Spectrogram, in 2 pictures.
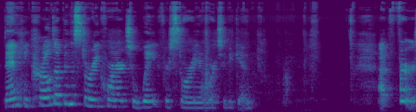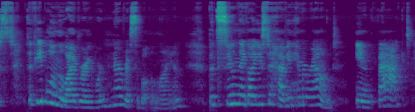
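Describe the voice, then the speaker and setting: A woman's voice: on the high side, expressive, moderate pace, creaky, darkish tone. A woman kindergarten teacher talking to young children and reading a storybook aloud. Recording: echoey room, far from mic.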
